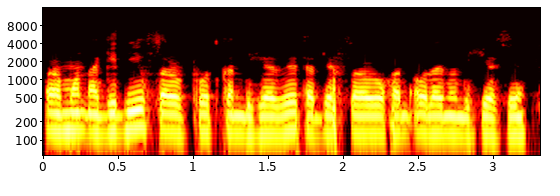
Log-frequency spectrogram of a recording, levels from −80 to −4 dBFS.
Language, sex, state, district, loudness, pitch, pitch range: Nagamese, male, Nagaland, Kohima, -15 LUFS, 130 Hz, 125-135 Hz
